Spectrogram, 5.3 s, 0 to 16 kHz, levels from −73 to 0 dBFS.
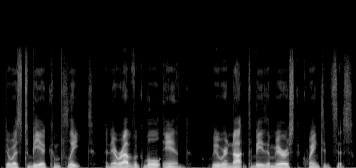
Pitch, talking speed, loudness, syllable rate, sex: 100 Hz, 190 wpm, -20 LUFS, 6.2 syllables/s, male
